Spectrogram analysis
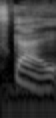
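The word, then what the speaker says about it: SKYE: In collaboration with, I think it's pronounced SKY, S-K-Y-E, right?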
